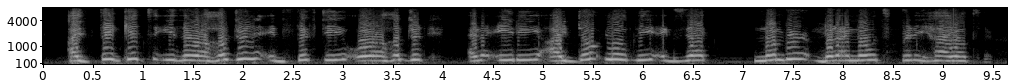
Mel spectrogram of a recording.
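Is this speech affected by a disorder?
Yes: cerebral palsy.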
